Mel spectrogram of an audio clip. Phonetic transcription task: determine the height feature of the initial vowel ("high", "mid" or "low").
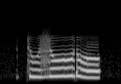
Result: high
